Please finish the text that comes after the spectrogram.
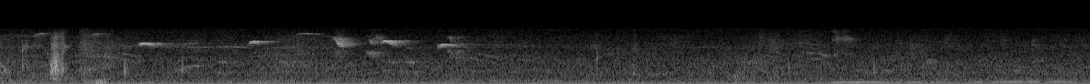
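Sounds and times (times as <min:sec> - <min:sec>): bird chirping: 0:00.2 - 0:04.8.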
